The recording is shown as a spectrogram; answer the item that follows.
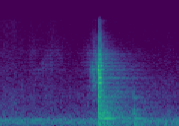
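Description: A snooker shot: one sharp click of the balls that rings briefly, followed by a fainter knock about half a second later.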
